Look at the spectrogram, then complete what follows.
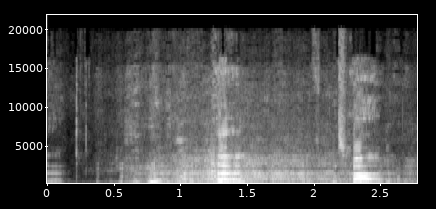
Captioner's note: laughing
